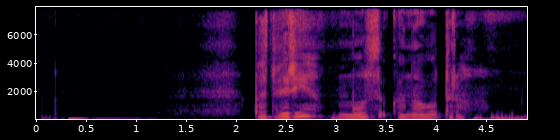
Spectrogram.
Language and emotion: Russian, sad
